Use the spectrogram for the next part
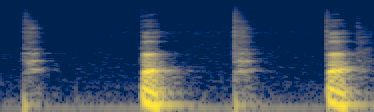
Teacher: no vibration on the p and some vibration on the b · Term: voiced consonant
